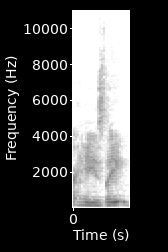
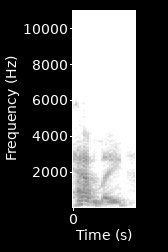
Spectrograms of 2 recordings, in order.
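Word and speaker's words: Halsey: they went okay so Dr hazley which they ended up pronouncing Dr Headley so they changed her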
